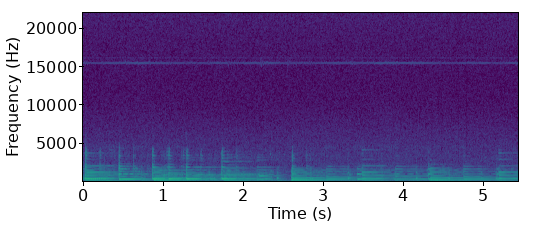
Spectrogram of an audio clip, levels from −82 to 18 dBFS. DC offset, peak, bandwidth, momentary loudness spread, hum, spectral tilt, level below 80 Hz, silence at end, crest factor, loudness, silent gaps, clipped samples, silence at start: under 0.1%; -12 dBFS; over 20 kHz; 9 LU; none; -6.5 dB/octave; -52 dBFS; 0 s; 20 dB; -32 LUFS; none; under 0.1%; 0 s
